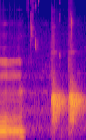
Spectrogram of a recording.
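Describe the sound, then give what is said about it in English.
A short voiced hum, then two soft popping sounds made with the mouth, imitating bubbles bursting, a brief gap between each pop. “It's bubbles bursting.”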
